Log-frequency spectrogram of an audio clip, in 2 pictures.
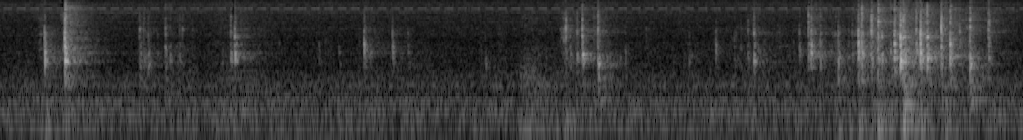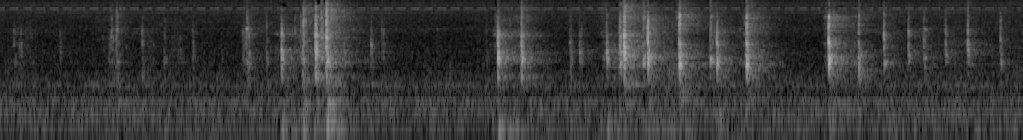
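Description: Computer keyboard typing in short bursts: scattered key presses, a quick run of keystrokes about four seconds in, and a string of separate key presses near the end.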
